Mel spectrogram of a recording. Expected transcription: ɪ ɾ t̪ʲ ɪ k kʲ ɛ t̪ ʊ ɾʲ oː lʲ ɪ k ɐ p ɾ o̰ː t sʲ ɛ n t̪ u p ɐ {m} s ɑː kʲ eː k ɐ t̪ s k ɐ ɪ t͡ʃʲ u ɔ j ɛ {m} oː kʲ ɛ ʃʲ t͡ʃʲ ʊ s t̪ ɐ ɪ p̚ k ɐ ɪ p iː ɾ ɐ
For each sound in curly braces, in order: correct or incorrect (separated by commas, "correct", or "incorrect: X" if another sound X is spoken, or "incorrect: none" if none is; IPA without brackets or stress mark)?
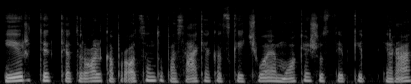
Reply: incorrect: none, correct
